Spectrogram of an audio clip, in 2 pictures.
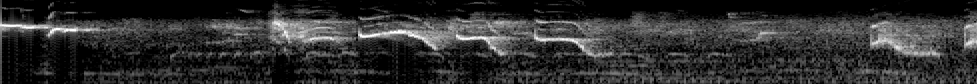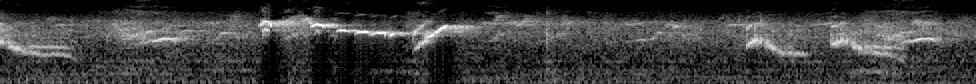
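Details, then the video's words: Oriental magpie-robin in active song, used to call other magpie-robins: distinct downward-slurred whistles and bright rising notes in spaced phrases, with brief pauses between bursts and a low background hum. "Terapi Suara kacer gacor untuk memanggil kacer lain dijamin langsung ikut bunyi"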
